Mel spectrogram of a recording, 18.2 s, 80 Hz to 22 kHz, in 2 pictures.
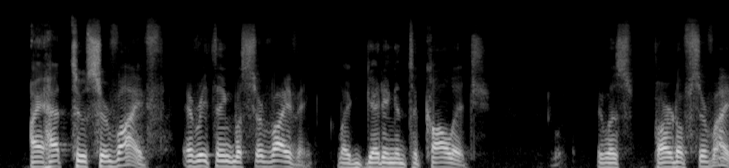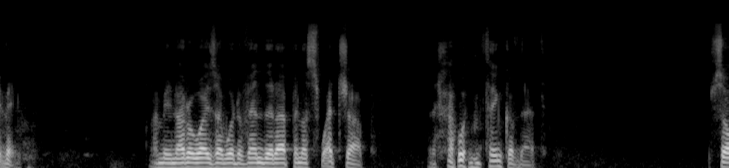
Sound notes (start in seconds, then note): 14.5 laughing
